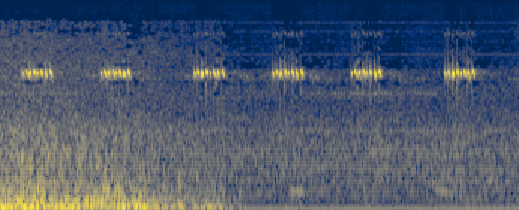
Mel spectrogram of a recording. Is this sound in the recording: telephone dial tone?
no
